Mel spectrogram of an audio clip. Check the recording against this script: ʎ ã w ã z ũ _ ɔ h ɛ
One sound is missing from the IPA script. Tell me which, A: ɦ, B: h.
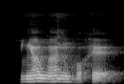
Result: A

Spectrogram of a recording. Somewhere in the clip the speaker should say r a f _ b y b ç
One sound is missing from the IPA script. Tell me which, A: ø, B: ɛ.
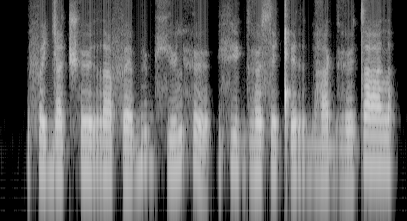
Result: B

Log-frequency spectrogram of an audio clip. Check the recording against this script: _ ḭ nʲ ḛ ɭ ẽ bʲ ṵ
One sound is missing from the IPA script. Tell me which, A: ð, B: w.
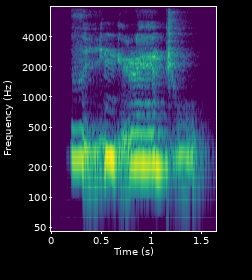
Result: A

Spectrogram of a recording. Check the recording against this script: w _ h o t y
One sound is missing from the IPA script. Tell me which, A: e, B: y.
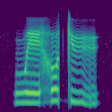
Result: A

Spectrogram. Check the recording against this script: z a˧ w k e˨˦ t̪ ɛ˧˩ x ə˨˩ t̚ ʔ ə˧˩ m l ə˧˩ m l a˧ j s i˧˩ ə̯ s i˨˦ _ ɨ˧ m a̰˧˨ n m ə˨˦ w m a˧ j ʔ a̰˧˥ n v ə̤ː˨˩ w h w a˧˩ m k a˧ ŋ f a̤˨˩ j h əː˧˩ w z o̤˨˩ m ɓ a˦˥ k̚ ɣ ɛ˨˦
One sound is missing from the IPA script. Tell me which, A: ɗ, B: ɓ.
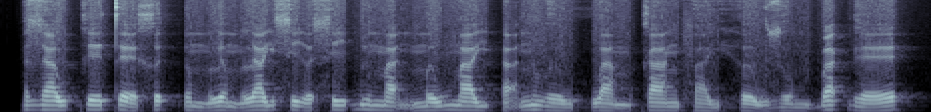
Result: B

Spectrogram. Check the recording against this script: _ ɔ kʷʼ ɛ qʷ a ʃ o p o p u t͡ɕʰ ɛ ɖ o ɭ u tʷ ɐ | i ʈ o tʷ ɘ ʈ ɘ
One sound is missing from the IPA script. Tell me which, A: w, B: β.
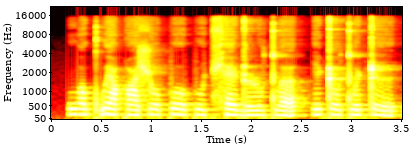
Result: A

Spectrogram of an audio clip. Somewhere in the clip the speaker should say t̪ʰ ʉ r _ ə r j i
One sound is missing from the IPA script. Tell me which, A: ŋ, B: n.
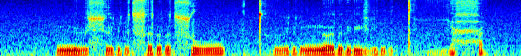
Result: B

